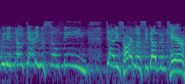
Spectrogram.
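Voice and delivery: high, wailing child's complaint, mock tearful; crying kids. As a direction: whine like a heartbroken little kid. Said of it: "and they're crying".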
